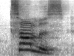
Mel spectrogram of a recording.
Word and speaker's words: Thomas: Thomas, the H is silent.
